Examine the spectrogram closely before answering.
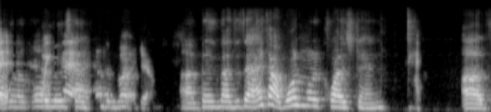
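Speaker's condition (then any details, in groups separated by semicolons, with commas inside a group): Cerebral palsy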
